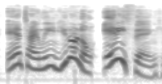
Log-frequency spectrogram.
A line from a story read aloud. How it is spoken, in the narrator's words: exclaimed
